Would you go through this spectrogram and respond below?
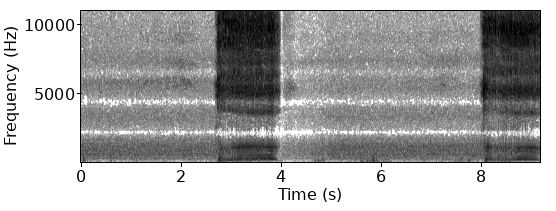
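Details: Two loud, rough, rattling breaths about five seconds apart over room noise, from a sleeping adult man (husband); snoring.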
